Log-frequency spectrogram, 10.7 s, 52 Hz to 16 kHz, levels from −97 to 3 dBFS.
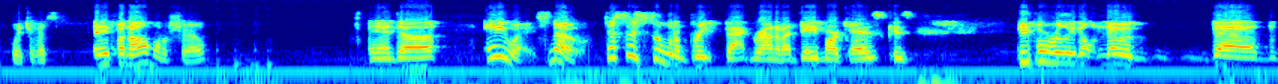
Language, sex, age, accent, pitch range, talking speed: English, male, 30-49, American, 125-165 Hz, 135 wpm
